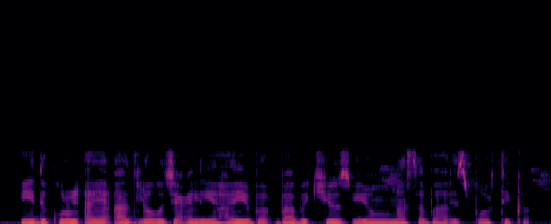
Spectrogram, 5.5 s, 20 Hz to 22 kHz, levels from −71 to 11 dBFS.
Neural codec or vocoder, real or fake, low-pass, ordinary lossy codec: none; real; 7.2 kHz; none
